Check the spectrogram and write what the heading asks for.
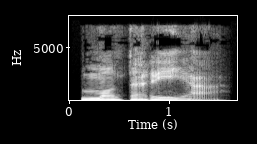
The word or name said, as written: Montería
